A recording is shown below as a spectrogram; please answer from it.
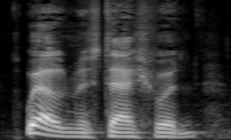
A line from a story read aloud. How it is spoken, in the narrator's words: said Mrs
